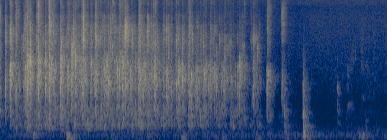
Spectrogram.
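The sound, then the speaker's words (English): Audience applause welcoming speakers at a church missions recap, a quiet burst of dense clapping that thins out into a few scattered claps before fading away. “So Andrea and Erin, y'all give them a hand.”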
